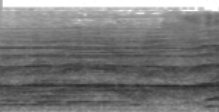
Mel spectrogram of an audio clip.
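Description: Performance music in which a singer holds one long high note, rising slightly at first, over accompaniment.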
